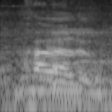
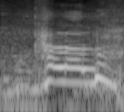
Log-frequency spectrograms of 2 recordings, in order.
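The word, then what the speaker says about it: callaloo: Kalalu or Kalalo? Kalalu. Kalalu.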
